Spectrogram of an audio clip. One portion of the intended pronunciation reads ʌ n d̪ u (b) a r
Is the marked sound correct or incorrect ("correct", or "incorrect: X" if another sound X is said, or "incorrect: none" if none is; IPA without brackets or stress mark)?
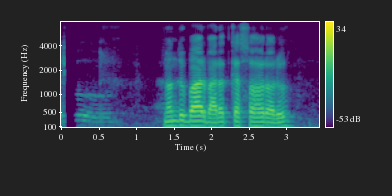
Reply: correct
